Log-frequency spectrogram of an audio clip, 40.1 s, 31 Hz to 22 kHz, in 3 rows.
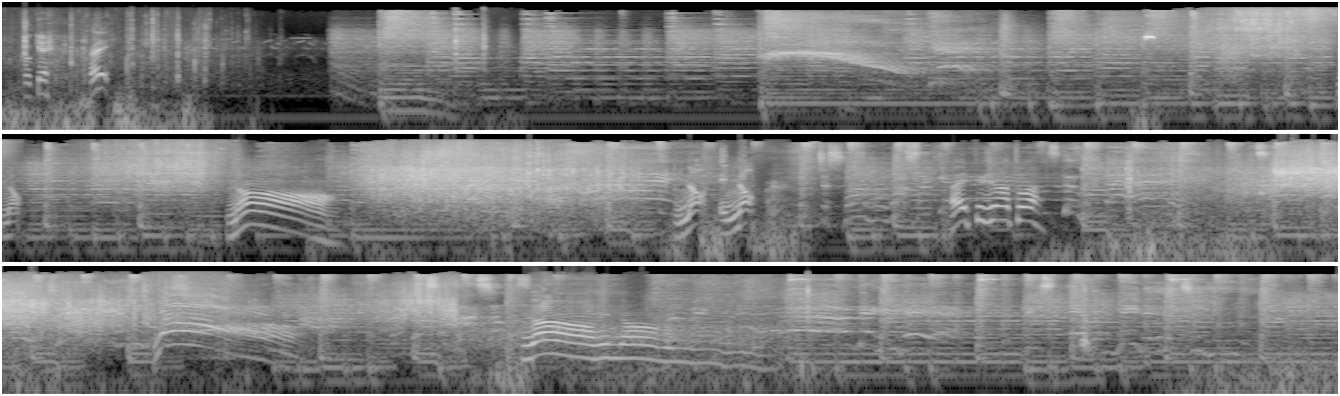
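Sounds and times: background music: 2.8s - 20.4s, 21.3s - 40.0s
long wordless yell: 7.7s - 10.1s, 28.2s - 29.9s, 31.4s - 36.3s
plastic whistle blast: 11.4s - 11.6s
skis scraping over gravel: 11.8s - 15.7s, 16.8s - 20.1s, 24.5s - 29.0s, 29.7s - 31.8s.

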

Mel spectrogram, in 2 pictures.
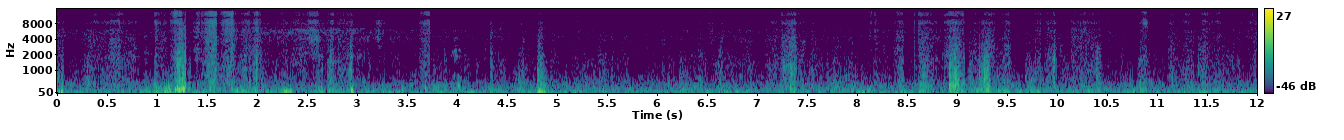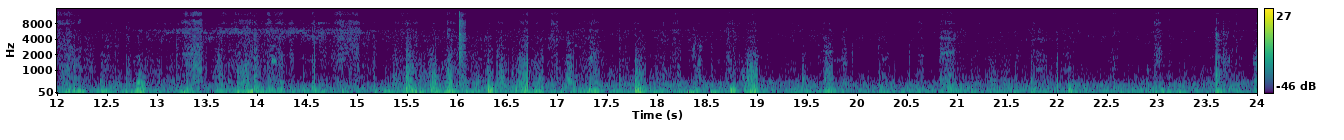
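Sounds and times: bedding rustling: 0.0s - 24.0s
sheet flapping: 0.0s - 24.0s.

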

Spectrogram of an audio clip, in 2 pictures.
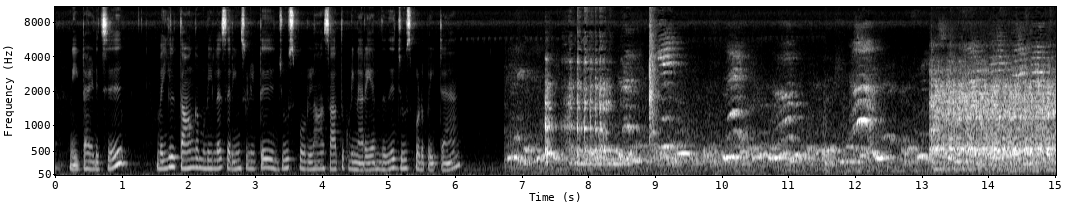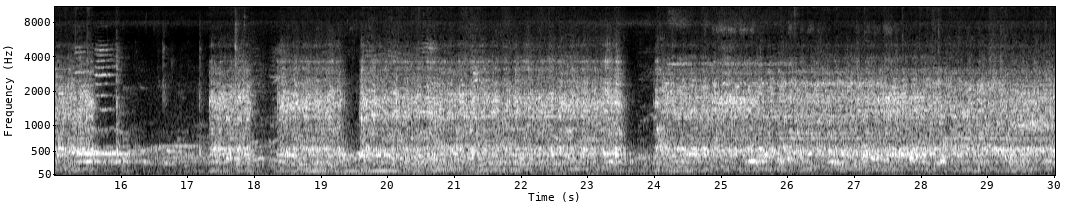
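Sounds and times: electric juicer motor running: 13.1s - 16.2s, 17.2s - 30.0s.

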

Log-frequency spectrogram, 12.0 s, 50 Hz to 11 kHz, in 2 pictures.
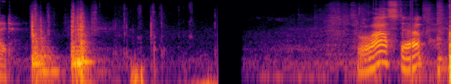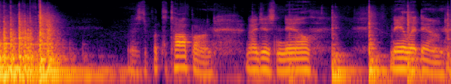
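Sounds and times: wooden boards knocking on crate: 5.9s - 7.0s.

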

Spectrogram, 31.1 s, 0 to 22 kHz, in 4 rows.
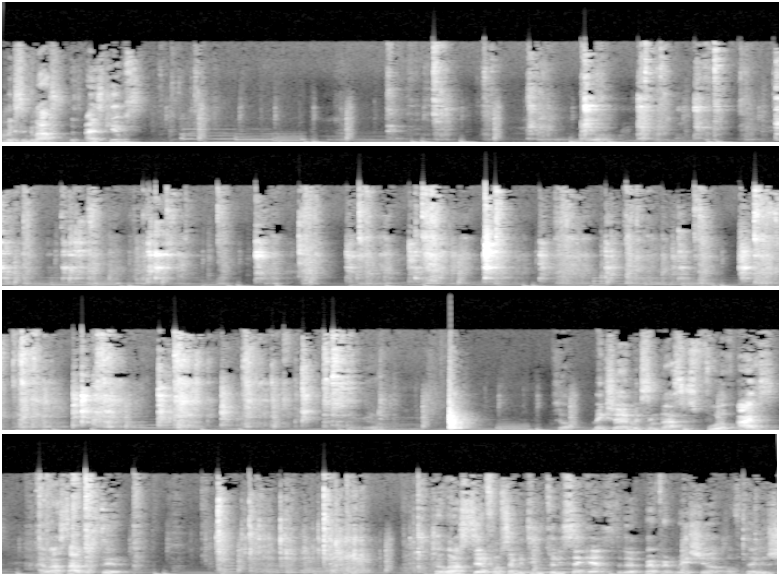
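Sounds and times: background music: 0.0s - 31.0s
ice cubes clinking into glass: 3.8s - 19.1s, 25.4s - 27.7s.

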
